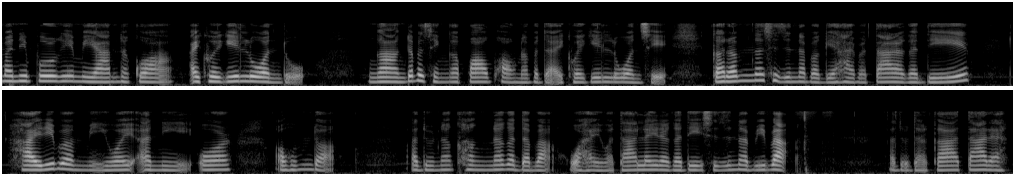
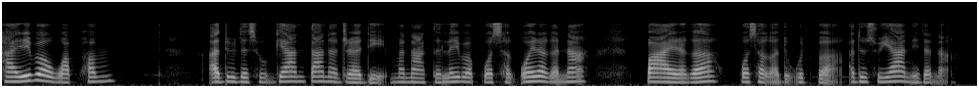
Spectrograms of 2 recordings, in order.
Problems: background sounds at intervals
